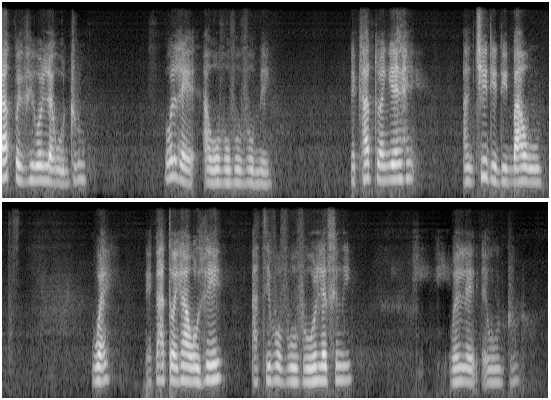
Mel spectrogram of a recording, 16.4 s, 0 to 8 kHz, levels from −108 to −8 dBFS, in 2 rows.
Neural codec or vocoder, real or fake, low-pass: codec, 16 kHz in and 24 kHz out, 0.6 kbps, FocalCodec, streaming, 4096 codes; fake; 7.2 kHz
